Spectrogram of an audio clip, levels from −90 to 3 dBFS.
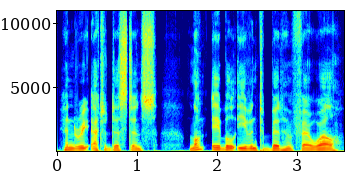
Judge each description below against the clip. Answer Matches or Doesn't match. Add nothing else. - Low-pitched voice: Matches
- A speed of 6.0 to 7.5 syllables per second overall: Matches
